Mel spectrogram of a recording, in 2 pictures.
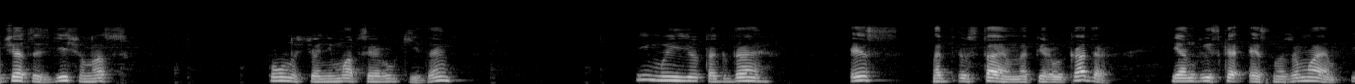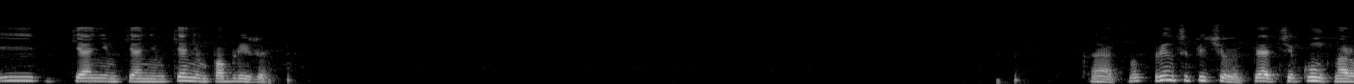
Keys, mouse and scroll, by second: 0.4-1.3 drag, 1.9 click, 2.6-5.2 drag, 6.0 click, 10.1-11.0 drag, 12.7 s, 16.3 space, 23.6 space, 24.7-27.0 drag.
